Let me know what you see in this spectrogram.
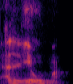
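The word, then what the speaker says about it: اليومَ: Enggak, bukan alyaum. Alyyauma.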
